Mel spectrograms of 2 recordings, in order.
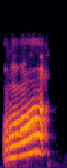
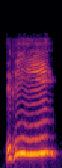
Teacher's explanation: ro tebal bunyinya berat ro tebal RI tipis Kenapa dia tipis karena dia kasrah bunyinya ringan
